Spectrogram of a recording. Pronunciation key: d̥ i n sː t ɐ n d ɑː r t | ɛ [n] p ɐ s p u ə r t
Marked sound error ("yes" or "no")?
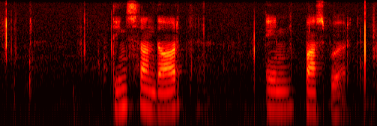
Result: no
